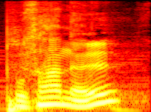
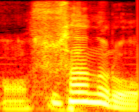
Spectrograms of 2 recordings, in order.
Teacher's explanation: 시읒은 치조음이자 마찰음이죠. 따라서 치조음화, 마찰음화라고 하는 겁니다.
